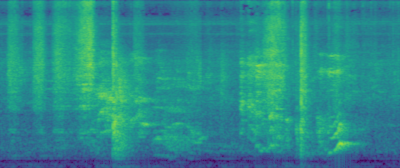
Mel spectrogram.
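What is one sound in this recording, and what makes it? Fingers flip a flatbread with a soft scrape.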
